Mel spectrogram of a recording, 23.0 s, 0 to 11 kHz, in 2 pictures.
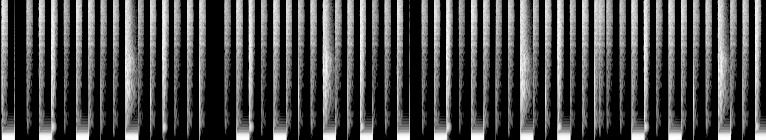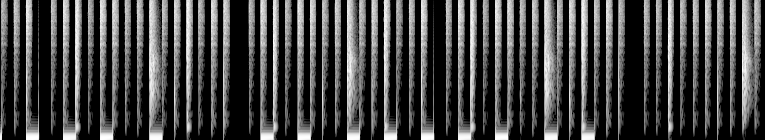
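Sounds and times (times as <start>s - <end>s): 
music loop with beats: 0.0s - 2.1s, 3.6s - 8.6s, 9.5s - 14.0s, 15.4s - 20.4s.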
